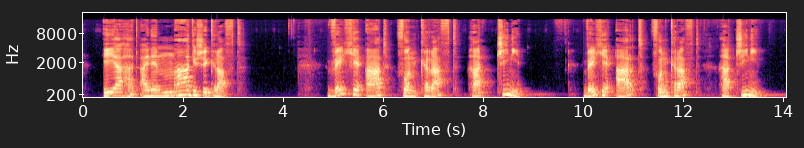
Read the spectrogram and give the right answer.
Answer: eine magische. Er hat eine magische Kraft, eine Zauberkraft.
